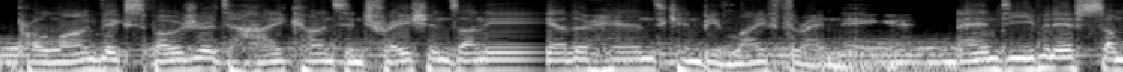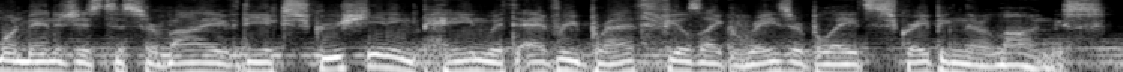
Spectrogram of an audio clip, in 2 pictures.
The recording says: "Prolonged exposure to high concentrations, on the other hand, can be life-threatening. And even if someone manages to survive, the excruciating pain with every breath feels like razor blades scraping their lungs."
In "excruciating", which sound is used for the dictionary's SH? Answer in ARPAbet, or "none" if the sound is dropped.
SH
